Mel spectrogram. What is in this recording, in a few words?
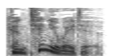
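"continuative", British English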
